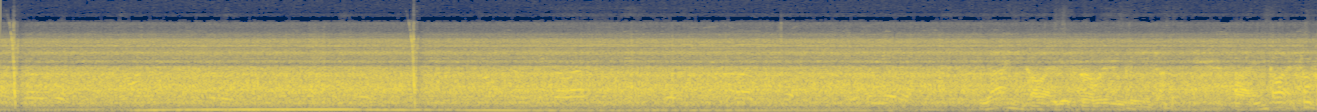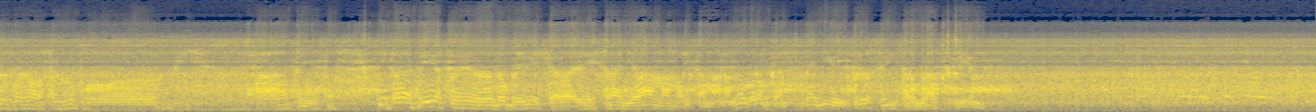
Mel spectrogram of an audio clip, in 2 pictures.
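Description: A shortwave radio hisses with steady static.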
